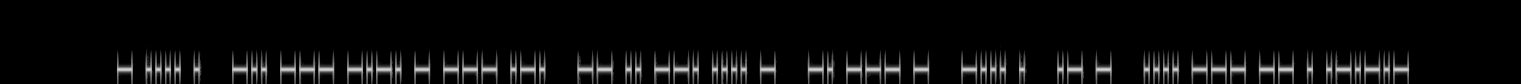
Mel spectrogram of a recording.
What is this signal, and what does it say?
Morse code, heard as a keyed tone, about 25 wpm, 700 Hz. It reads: THE DOCTOR MIGHT NOT BE AT HOME.
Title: Sentences from Top 1500 Words 25wpm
